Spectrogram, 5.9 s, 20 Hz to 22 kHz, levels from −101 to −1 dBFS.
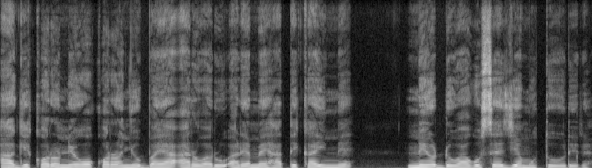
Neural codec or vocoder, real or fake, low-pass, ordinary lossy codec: none; real; none; none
